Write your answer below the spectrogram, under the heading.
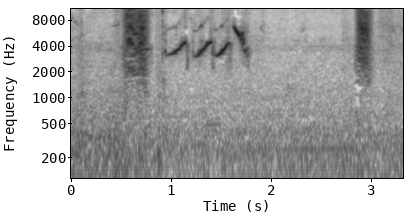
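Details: Double-collared seedeater, tui-tui type, with a female calling to excite the male: a short series of high rising whistled slurs lasting under a second, framed by loud sharp broadband clicks.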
